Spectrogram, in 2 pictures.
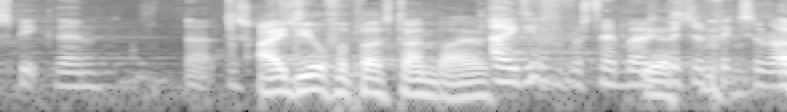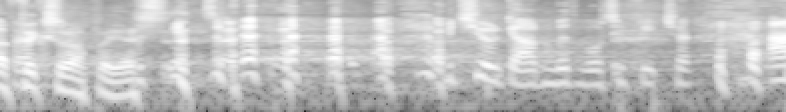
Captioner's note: laughs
